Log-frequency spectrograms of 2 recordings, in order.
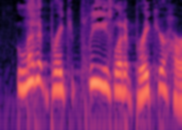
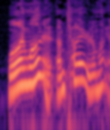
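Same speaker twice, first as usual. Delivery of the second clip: put-on higher, louder childish whine; whining child; 5 semitones higher, 5 dB louder than usual. A child whining at dad for a drink, high and loud. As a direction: complain like a tired kid. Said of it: "you're whining".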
